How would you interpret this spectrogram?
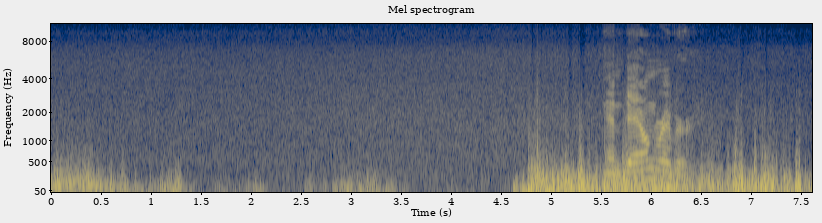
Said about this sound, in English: Wind blew like crazy last night, and it's still blowing, as you can probably hear it.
